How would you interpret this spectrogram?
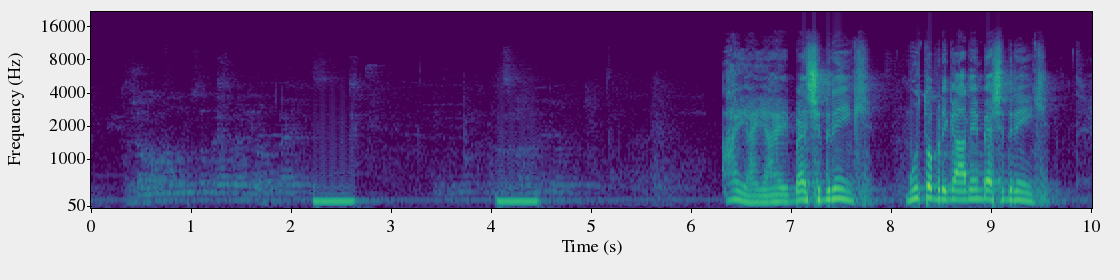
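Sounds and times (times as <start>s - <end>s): low electronic buzz tone: 2.2s - 2.7s, 4.0s - 4.6s.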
